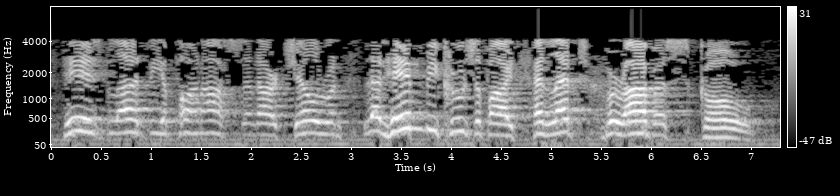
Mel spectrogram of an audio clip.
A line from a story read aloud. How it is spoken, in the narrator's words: what delight filled their hearts when the people shouted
